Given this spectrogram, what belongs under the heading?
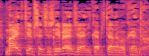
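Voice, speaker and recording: Older rural squire, radio drama, folksy and rambling, swooping intonation, crackly husky voice, stammering tics. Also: male voice, mid-range voice, lively intonation, fast talker, fairly bright tone, heavily acted. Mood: chatty, proud. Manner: rambling, stammering, peppered with verbal tics and chuckles. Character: chatty, folksy older country squire, proud father and husband.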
